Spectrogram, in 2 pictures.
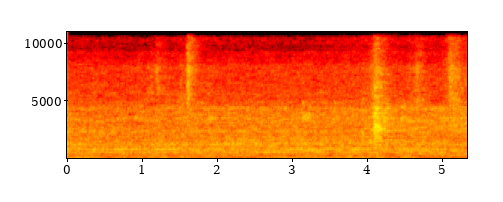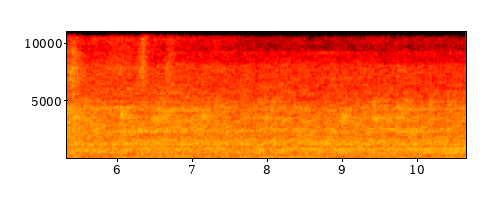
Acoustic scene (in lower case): elevator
